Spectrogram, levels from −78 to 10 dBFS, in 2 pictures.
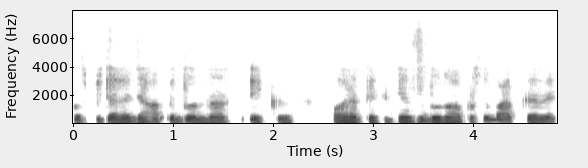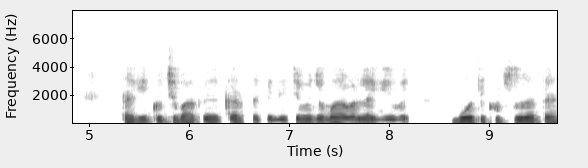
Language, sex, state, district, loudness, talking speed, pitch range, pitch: Hindi, male, Uttar Pradesh, Etah, -21 LUFS, 205 wpm, 140-155 Hz, 150 Hz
